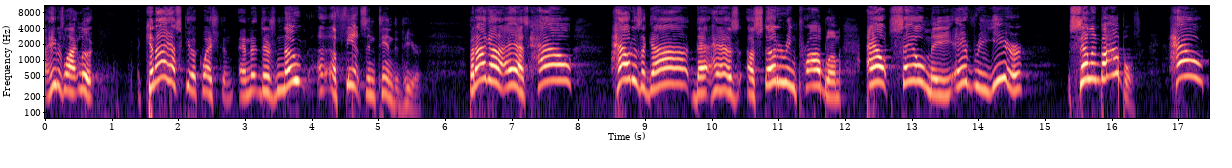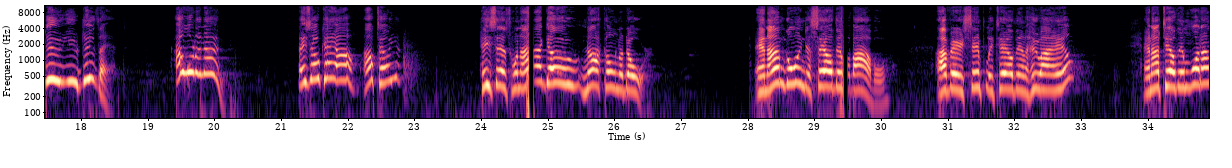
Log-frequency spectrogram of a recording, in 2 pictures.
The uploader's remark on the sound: Sermon of the Sunday morning service at Liberty Baptist Church.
